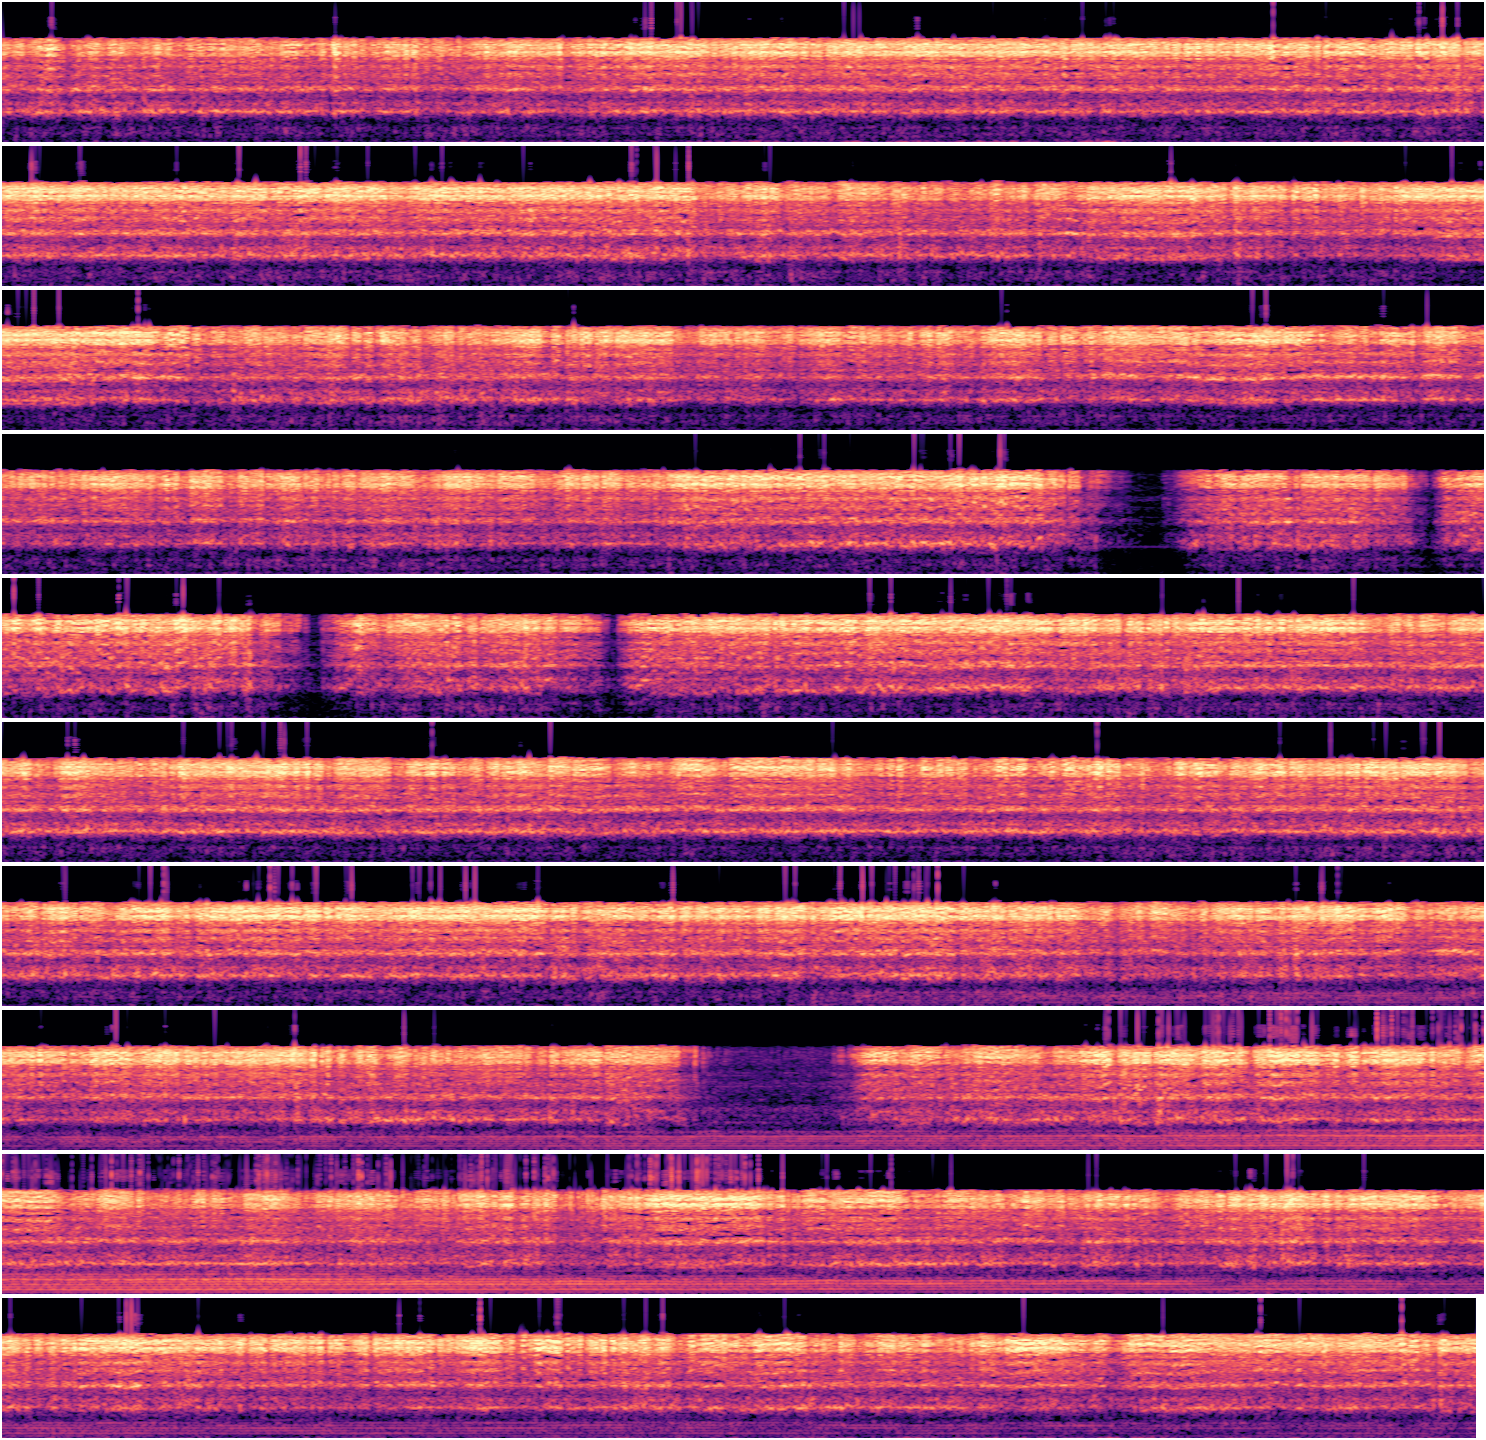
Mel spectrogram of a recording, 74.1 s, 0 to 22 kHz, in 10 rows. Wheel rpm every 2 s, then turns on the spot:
230, 230, 230, 230, 230, 230, 220, 220, 220, 230, 230, 230, 230, 190, 100, 140, 130, 210, 230, 230, 230, 230, 230, 230, 230, 240, 230, 180, 110, 230, 230, 230, 230, 230, 230, 230, 220.
none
